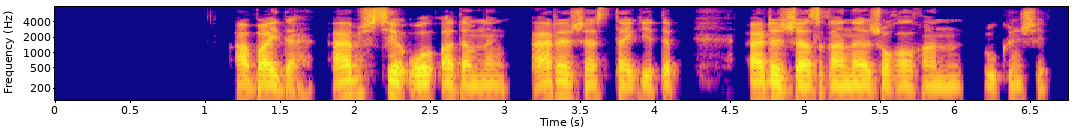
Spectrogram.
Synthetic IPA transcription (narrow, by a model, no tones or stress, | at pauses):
ɑbɑjd̪ɑæbɪʃse̞wʔo̞lˠʔɑd̪ɑmnəɴæɾʒɑsət̪ɑkʲʰe̞t̪ɪp̚æɾʒɑzʁɑnəʒo̞ʁɑlˠʁɑnənwɵkʲɪnʃe̞t̪ːɪ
